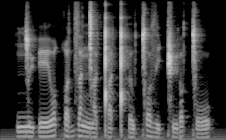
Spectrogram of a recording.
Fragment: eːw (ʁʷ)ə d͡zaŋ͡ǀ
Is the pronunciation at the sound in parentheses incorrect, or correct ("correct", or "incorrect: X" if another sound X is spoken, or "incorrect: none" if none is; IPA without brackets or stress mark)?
incorrect: qʷ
